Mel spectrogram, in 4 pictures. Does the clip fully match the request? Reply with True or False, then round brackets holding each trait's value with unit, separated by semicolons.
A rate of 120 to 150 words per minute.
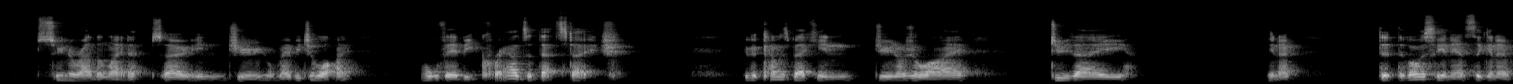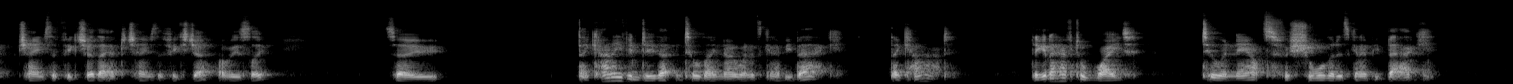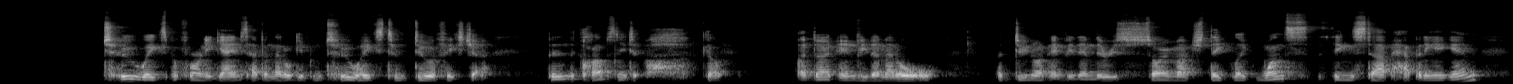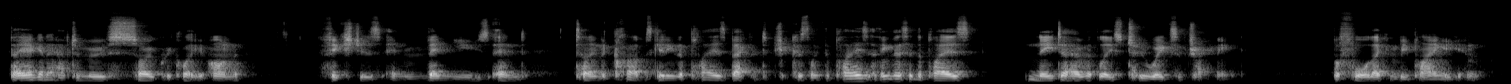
False (170 wpm)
